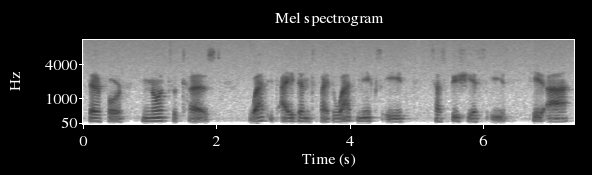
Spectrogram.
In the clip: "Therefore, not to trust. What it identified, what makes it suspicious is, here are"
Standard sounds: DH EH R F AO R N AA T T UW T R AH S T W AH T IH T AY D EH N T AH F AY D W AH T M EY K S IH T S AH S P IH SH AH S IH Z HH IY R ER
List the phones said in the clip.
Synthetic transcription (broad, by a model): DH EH R F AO R N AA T T UW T EH S T W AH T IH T AY D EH N T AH F AY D W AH T M EY K S IH T S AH S P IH SH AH S IH Z HH IY R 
